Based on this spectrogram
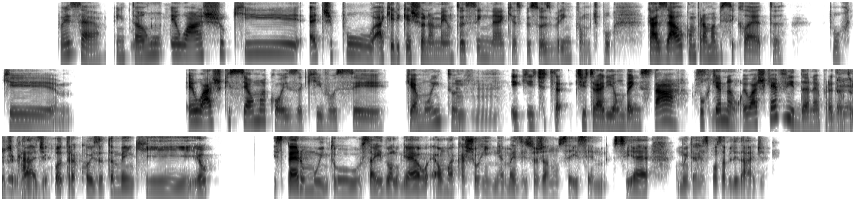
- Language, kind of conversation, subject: Portuguese, advice, Devo comprar uma casa própria ou continuar morando de aluguel?
- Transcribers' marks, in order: tapping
